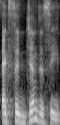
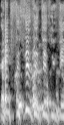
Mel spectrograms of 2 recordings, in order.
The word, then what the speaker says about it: exigency: You know, it's exigency. Like what, nigga? No, 3 syllables, man. It's exigency.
